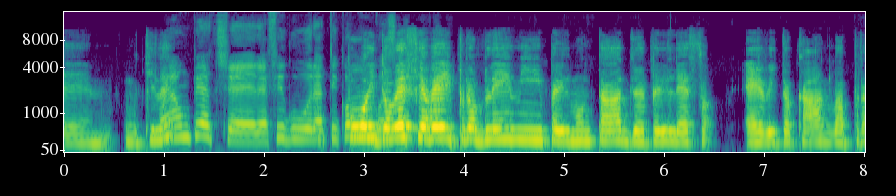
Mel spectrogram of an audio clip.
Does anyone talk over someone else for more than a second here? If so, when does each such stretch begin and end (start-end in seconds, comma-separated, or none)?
2.5-3.9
